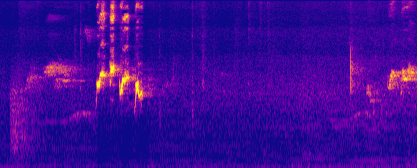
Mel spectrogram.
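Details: A Red-whiskered bulbul delivers a master-style song with clear phrasing. Four loud, liquid warbled notes come in quick succession, followed by a quiet pause and a softer rising whistle at the end.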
